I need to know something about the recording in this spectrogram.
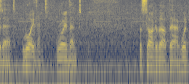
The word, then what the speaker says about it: Roivant: talk about the company that you started in r-o-i-v-a-n-t how do you say that roivant Roy event let's talk about that what prompted that yeah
